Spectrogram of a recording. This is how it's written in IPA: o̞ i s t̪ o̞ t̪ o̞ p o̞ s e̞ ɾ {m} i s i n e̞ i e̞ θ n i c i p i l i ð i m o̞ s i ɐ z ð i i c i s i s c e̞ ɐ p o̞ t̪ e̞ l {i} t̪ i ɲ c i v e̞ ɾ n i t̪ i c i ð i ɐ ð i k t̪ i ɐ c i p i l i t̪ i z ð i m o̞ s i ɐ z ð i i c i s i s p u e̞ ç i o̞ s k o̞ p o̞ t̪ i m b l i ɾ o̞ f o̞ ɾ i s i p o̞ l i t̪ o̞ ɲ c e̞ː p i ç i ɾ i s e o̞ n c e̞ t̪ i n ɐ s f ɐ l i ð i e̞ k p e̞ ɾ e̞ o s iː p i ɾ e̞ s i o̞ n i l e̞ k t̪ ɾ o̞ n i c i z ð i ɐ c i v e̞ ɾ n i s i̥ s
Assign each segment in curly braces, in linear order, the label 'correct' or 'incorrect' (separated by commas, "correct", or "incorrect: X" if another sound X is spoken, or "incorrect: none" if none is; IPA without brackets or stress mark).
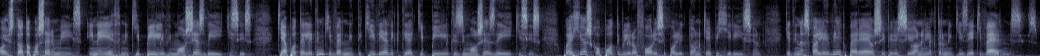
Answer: correct, correct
